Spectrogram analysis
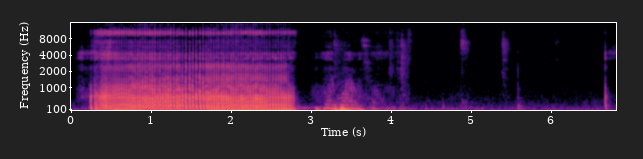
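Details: A pug sleeping: one long, loud, rattling snore, then a snort and quiet breathing; flat-faced dog snoring.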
